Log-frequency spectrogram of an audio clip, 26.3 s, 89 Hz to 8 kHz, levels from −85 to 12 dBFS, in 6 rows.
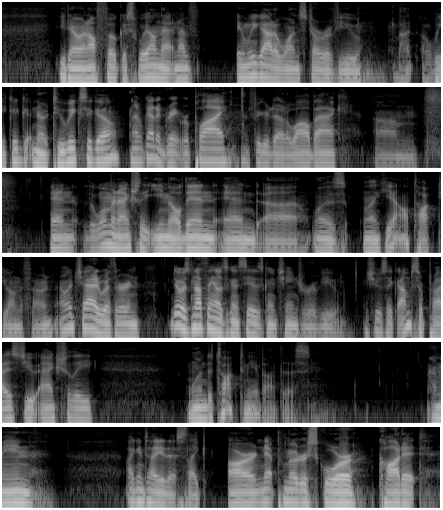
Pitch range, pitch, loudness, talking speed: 95-115 Hz, 105 Hz, -24 LUFS, 245 wpm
